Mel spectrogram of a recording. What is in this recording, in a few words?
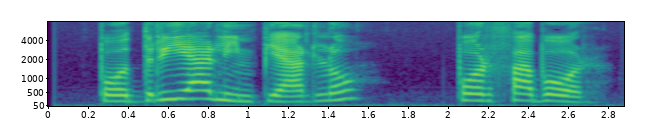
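will you clean it please, Spanish, female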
